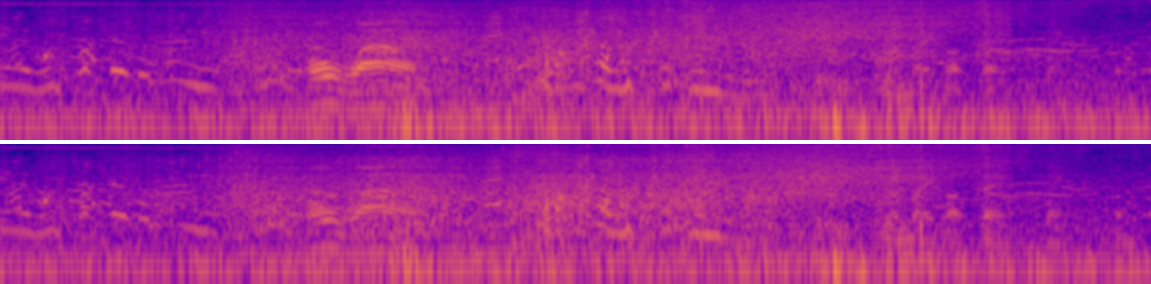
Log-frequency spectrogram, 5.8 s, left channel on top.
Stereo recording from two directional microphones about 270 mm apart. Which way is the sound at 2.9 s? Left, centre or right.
Right.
